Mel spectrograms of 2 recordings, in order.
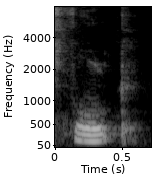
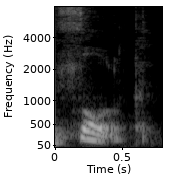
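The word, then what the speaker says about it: Volk: the concept of das folk and the German word it's pronounced like our English folk and it has admological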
